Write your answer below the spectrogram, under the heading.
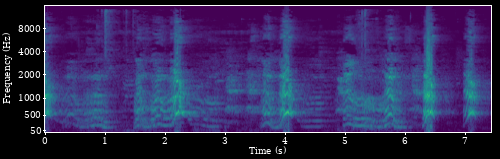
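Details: A beagle puppy barks sharply and breaks into drawn-out, wavering howls, answering the neighbour's barking dogs and perhaps annoyed by them.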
